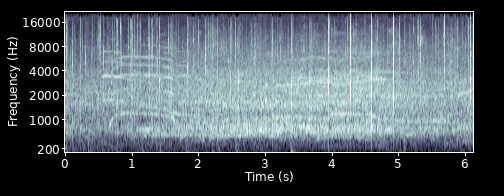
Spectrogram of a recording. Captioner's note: audience cheering and clapping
